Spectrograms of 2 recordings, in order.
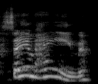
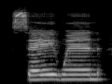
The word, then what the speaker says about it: Samhain: oh it's the weird Sam Han day you know um Sam but Sam Hayne but it is s or say when um it just depends on like where you're from and how you have pronounced it I probably already buered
